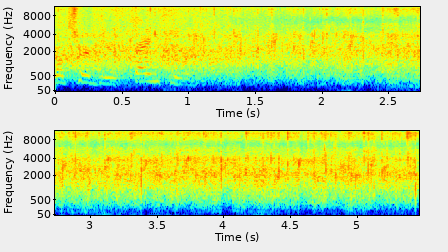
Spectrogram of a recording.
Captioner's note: applause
